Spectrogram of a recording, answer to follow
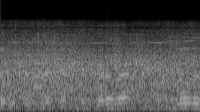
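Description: Steady city road-traffic noise, with a man's voice speaking Bulgarian in the second half.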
